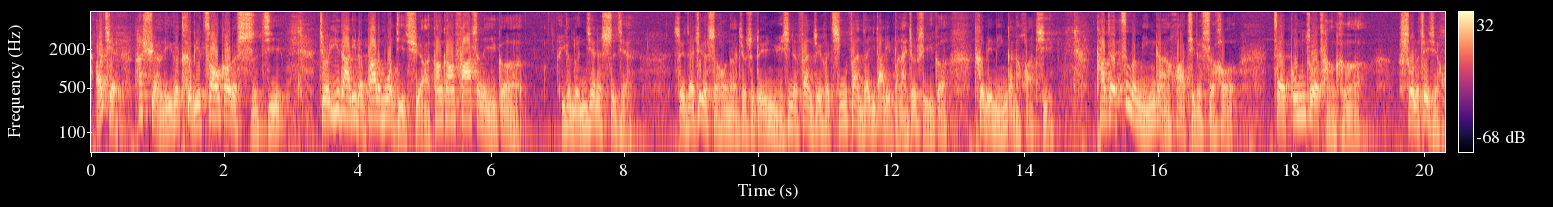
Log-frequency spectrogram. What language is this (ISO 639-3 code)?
zho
